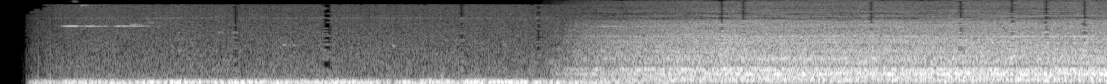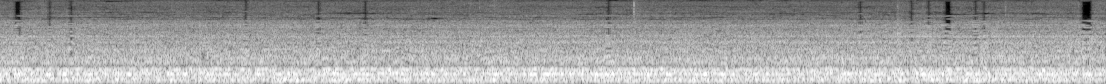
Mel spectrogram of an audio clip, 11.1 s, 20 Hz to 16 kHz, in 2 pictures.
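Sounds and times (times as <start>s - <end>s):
forge blower rushing hum: 2.7s - 11.0s.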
